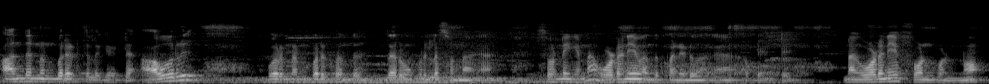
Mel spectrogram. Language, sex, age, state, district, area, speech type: Tamil, male, 45-60, Tamil Nadu, Krishnagiri, rural, spontaneous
